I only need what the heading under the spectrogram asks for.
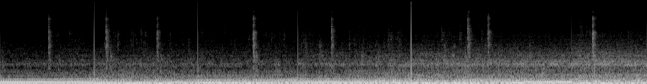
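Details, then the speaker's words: Toyota GR86 while driving: road rumble with sharp, irregular taps about every second from the rear right (passenger-side) suspension; all bolts torqued to spec; owner suspects the aftermarket coilover's rear construction; suspension cover rattle. "So, uh I've got a rattle in the rear suspension area on the um passenger side, the right hand side."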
